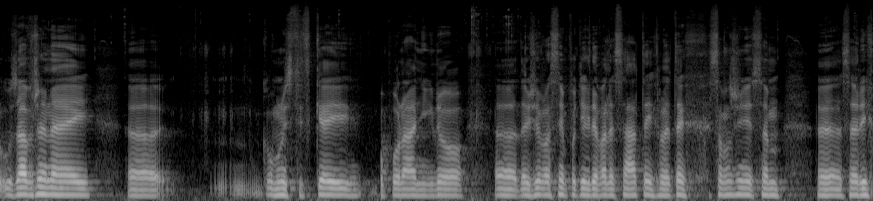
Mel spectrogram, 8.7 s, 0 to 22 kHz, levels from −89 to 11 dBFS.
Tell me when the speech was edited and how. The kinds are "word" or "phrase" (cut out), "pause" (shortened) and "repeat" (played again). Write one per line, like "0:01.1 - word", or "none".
0:03.8 - word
